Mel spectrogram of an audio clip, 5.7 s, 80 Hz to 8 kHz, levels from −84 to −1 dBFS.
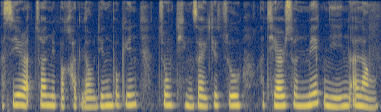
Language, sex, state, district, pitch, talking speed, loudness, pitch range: Mizo, female, Mizoram, Aizawl, 205 Hz, 210 wpm, -18 LUFS, 200-215 Hz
